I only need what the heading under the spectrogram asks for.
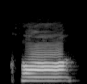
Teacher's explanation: গলার শেষ ভাগ থেকে বাংলা খ অক্ষরের মত উচ্চারণ হবে এক আলিফ টান হবে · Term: ক্লিয়ার খ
